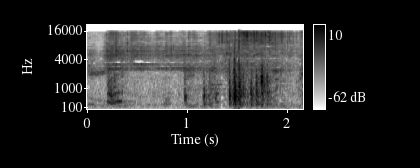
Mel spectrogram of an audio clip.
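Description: Plastic toys on a baby's activity-centre tray rattling and clicking as the baby grabs and shakes them, with a rustling clatter that builds to its loudest about one and a half seconds in.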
